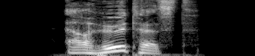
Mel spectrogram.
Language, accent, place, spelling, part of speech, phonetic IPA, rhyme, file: German, Germany, Berlin, erhöhtest, verb, [ɛɐ̯ˈhøːtəst], -øːtəst, De-erhöhtest.ogg
- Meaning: inflection of erhöhen: 1. second-person singular preterite 2. second-person singular subjunctive II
